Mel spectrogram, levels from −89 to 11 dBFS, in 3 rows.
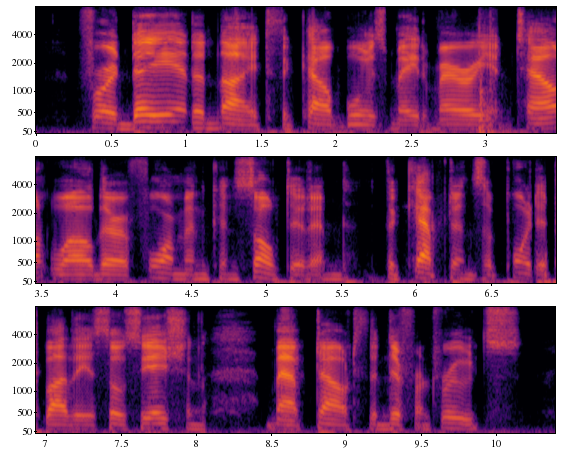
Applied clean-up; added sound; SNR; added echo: neural diffusion model UNIVERSE++.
